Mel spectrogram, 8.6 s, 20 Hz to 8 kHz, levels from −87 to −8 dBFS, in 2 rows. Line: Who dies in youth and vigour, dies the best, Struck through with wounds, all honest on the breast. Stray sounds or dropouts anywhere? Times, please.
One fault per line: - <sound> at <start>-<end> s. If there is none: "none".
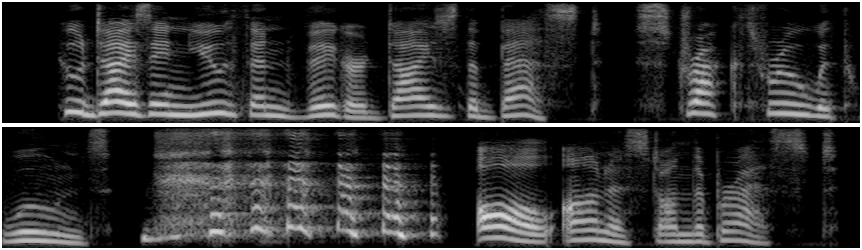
- laugh at 5.0-6.5 s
